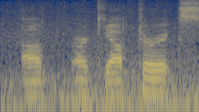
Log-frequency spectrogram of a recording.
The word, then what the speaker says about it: Archaeopteryx: So I can't show you that one, sorry, Corgi, but there are Archaeopteryx, there are raptors that are the nondescript, more or less Utah raptors from Jurassic Park. Archaeopteryx. Archaeopteryx.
